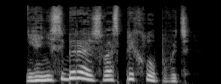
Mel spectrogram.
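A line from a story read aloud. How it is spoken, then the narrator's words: Soft. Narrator (Russian): мягко произнесла Рос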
